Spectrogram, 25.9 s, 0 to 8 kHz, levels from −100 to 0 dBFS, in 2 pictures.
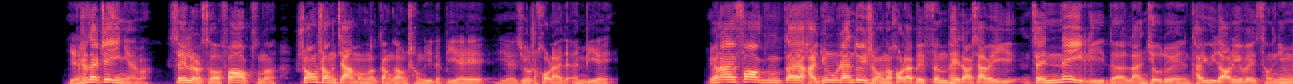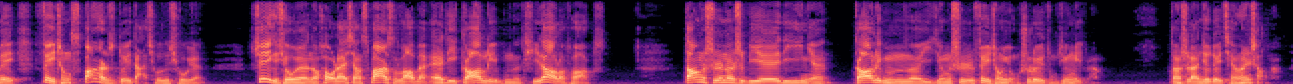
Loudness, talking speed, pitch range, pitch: -18 LUFS, 385 characters per minute, 130-175 Hz, 150 Hz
